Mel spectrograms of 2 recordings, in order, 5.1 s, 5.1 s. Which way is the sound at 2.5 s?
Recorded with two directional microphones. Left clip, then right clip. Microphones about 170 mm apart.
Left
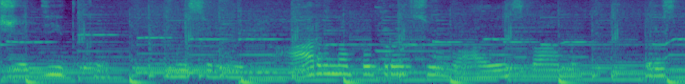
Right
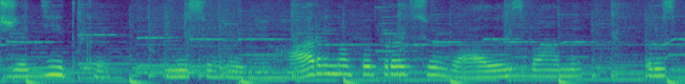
Centre (ahead or behind).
